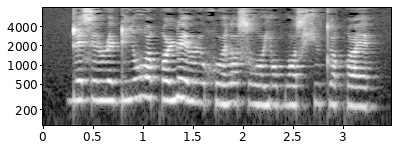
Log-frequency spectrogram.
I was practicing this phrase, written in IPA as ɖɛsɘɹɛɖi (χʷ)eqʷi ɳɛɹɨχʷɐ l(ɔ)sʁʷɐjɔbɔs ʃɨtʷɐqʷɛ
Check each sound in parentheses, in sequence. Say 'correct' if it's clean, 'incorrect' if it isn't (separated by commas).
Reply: incorrect, correct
